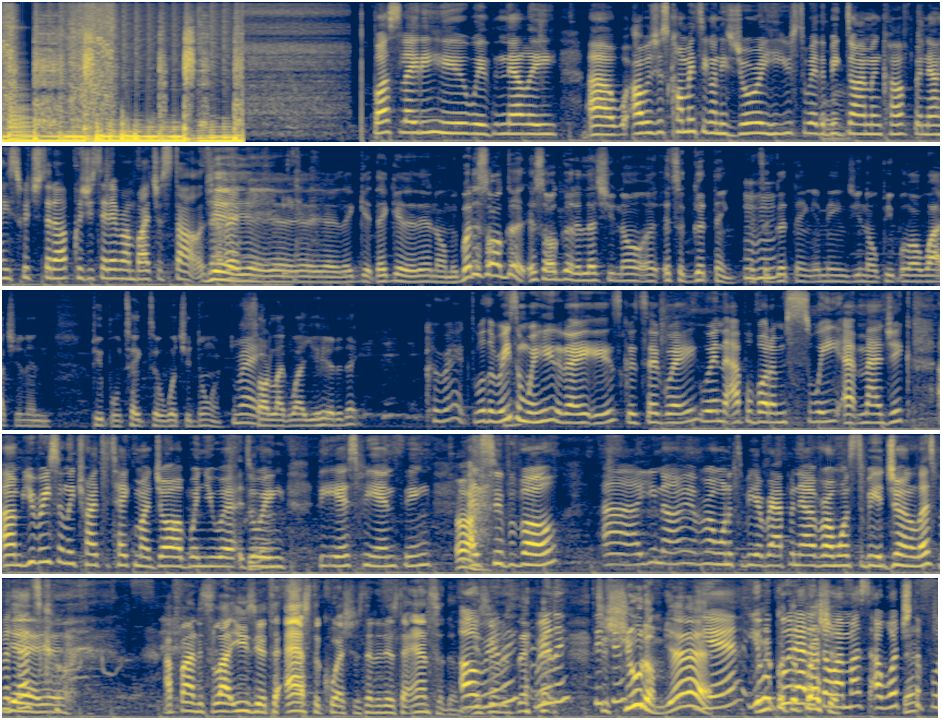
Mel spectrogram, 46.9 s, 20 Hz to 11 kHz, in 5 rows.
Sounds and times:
Music: 0.0s - 2.4s, 3.7s - 14.9s, 23.6s - 46.8s
Speech: 16.2s - 21.3s, 29.6s - 33.4s, 37.5s - 38.2s, 39.2s - 46.8s.

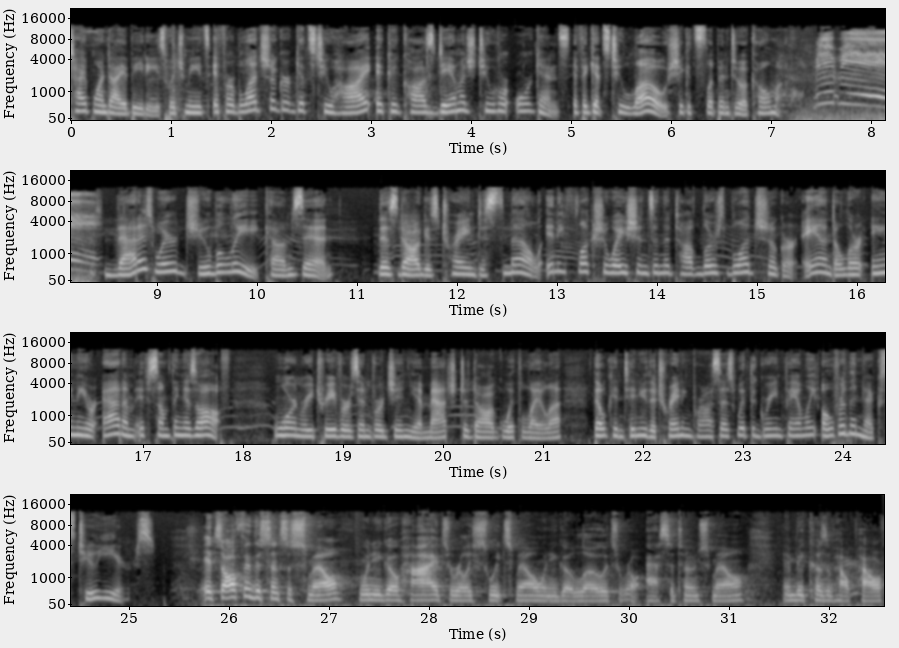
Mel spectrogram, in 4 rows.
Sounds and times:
Speech: 8.4s - 32.5s.

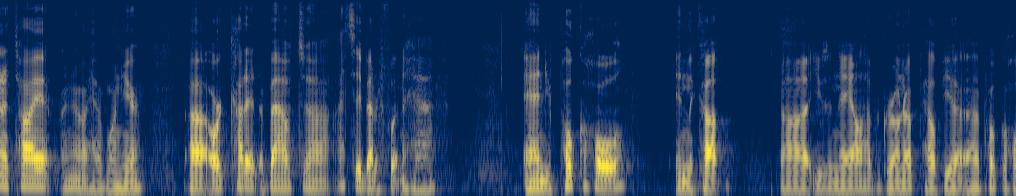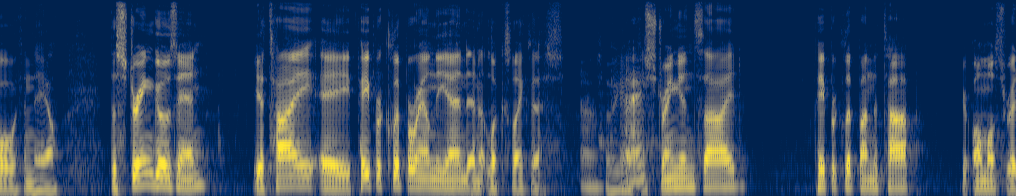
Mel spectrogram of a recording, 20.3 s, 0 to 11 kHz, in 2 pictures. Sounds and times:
Speech: 0.0s - 4.5s, 5.2s - 17.6s, 18.3s - 20.3s.

